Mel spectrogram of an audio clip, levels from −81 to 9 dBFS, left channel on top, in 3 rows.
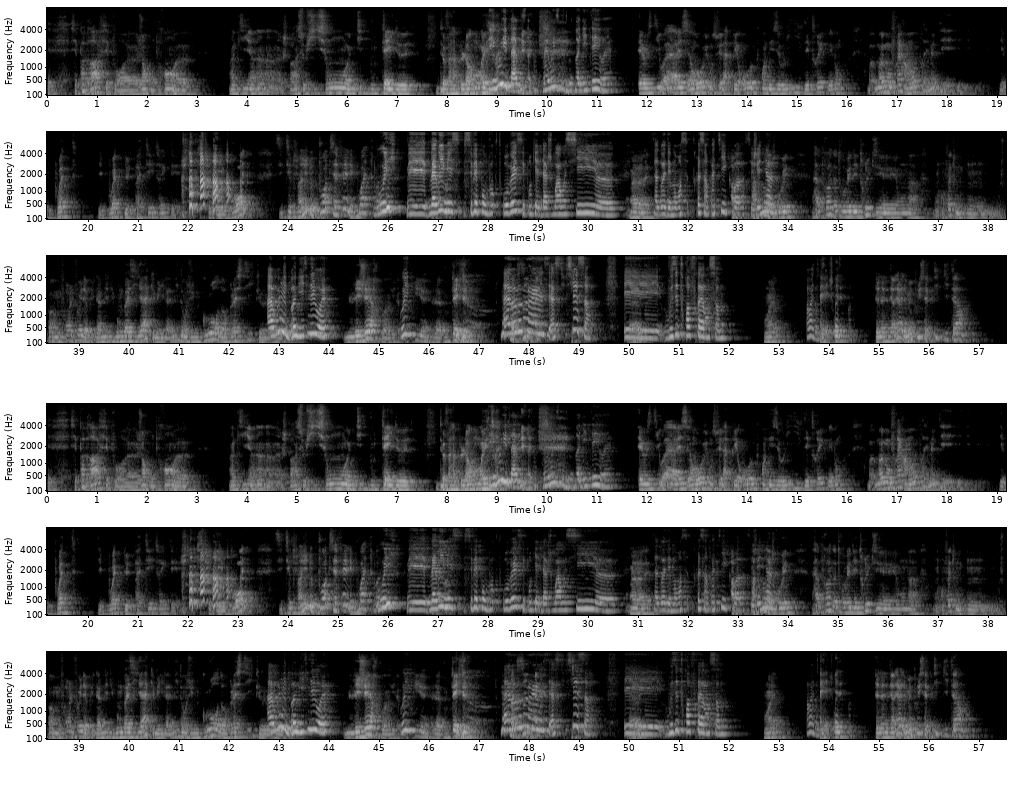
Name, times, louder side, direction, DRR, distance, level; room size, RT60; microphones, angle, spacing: voice 1, 0.0-2.8 3.6-7.3 7.6-9.0 9.4-9.5 9.8-10.8 11.8-15.9 16.4-18.5 19.0-19.7 20.2-22.0 22.6-25.9 30.7-31.2 32.8-32.9 33.3-34.0 34.5-43.1 44.3-45.4 45.7-48.2 49.0-49.1 49.9-50.3 52.7-52.9 53.8-54.3 54.9-56.7, equal, 65° right, -1 dB, 5.8 m, -32 dB
voice 2, 8.8-9.5 9.9-11.3 21.9-23.1 25.7-30.5 31.3-33.8 42.8-44.0 45.4-45.6 47.5-49.2 49.6-51.9 53.5-53.8 54.1-54.2, left 2 dB, 90° left, 4 dB, 1.3 m, -27 dB
18.0 x 16.5 x 2.3 m, 0.65 s
head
